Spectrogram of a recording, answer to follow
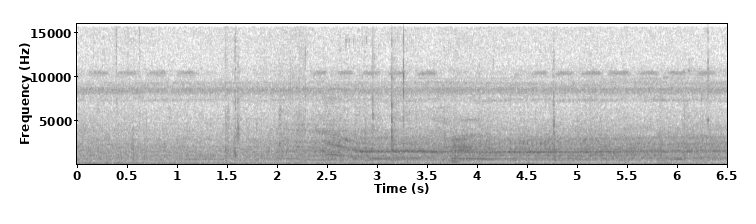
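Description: Low steady rumble of a distant engine. About two and a half seconds in, a long pitched tone slides down and then holds steady for about three seconds.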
